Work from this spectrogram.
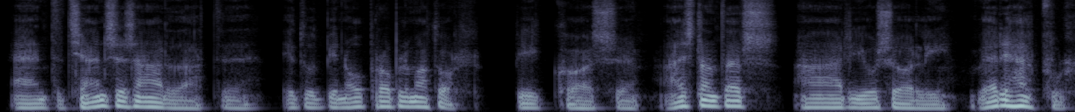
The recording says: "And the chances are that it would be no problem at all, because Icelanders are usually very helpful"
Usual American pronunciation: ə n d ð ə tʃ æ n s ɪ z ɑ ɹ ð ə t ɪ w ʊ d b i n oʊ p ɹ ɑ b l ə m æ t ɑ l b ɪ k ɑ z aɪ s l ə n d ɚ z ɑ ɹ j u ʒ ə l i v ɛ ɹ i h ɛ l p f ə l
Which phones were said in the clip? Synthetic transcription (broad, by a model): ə n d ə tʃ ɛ n s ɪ s ɑ ɹ ð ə t ɪ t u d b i n oʊ p ɹ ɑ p l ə m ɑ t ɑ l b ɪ k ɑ s aɪ s l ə n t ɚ s ɑ ɹ j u s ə l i v ɛ ɹ i h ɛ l p f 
